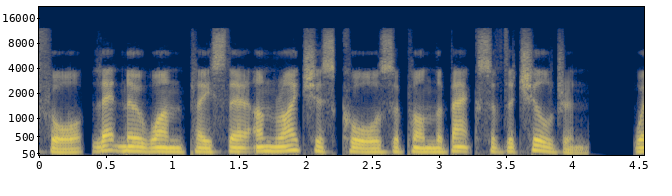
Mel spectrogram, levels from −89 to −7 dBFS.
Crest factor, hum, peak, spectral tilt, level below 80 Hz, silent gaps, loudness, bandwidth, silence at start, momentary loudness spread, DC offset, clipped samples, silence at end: 16 dB; none; -4 dBFS; -6 dB/octave; -40 dBFS; none; -20 LUFS; 12.5 kHz; 0 s; 7 LU; under 0.1%; under 0.1%; 0 s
